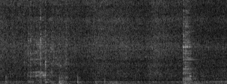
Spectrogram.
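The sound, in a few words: mixing raw mango pieces with salt and turmeric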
